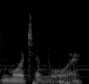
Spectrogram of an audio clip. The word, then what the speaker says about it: Mortivore: So my buddy Mortivore or Mortivori, how do you say your name, Casual? Yeah, we call him Casual, but it's Mortivore.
